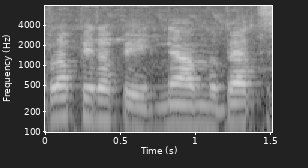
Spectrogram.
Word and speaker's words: rape: I just want you all to know that the English language has nothing to do with the Moldi language. Okay? Now the way you spell it is R a P R A P E. Okay? Moldi language, not English, Mi language. Just want to make that very clear.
